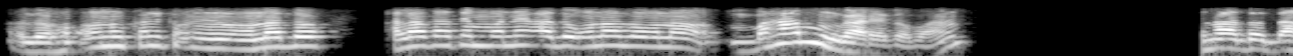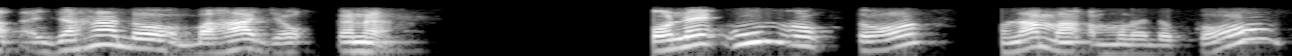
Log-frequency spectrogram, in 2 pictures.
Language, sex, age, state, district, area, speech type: Santali, male, 60+, West Bengal, Bankura, rural, conversation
